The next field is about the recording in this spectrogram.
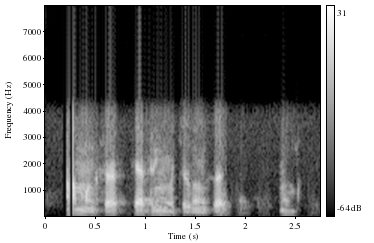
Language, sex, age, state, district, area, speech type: Tamil, male, 45-60, Tamil Nadu, Thanjavur, urban, conversation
